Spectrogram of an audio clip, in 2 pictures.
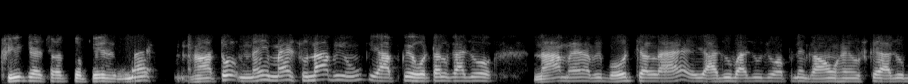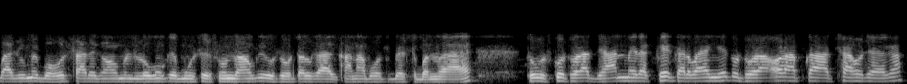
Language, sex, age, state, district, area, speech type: Hindi, male, 60+, Bihar, Darbhanga, urban, conversation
